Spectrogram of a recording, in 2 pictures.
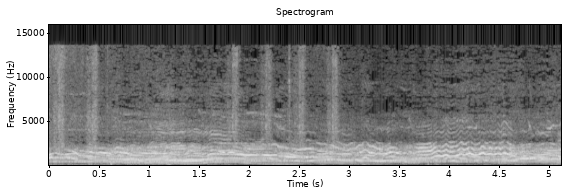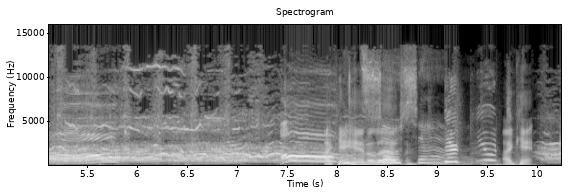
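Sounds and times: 
pack of European wolves howling at a safari park in England: 0:00.0 - 0:08.6, 0:10.0 - 0:10.2
faint fire alarm tone during a test: 0:05.0 - 0:07.5
speech: 0:08.0 - 0:10.0.

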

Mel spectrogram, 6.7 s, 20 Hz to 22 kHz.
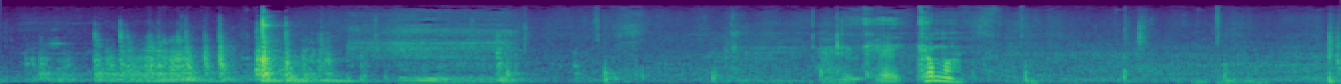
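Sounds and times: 
rattle and click of a garden gate latch catching: 0:00.0 - 0:01.8
metal garden gate swinging shut: 0:00.0 - 0:02.6
speech: 0:04.4 - 0:04.9.

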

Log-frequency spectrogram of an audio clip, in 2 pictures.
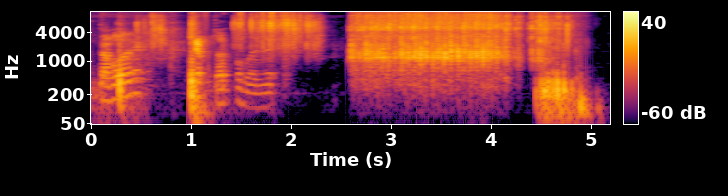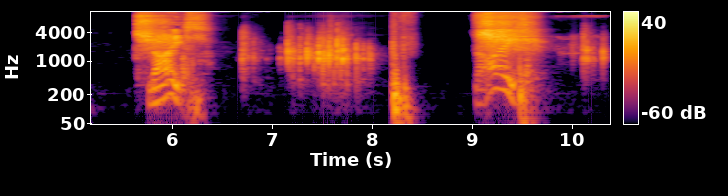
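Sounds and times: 
speech: 0:00.1 - 0:02.0, 0:05.8 - 0:06.4, 0:09.4 - 0:09.6
dice rattling in a cup or hand: 0:00.3 - 0:05.2, 0:06.2 - 0:08.5, 0:09.5 - 0:10.3.

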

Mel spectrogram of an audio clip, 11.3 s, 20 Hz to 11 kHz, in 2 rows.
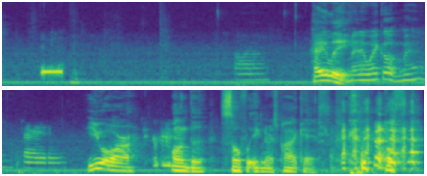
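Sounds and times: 
steady low electrical hum: 0:00.0 - 0:11.2
buzzy telephone ringing tone: 0:00.6 - 0:00.8
speech: 0:04.2 - 0:11.2
laughter: 0:10.0 - 0:11.2.

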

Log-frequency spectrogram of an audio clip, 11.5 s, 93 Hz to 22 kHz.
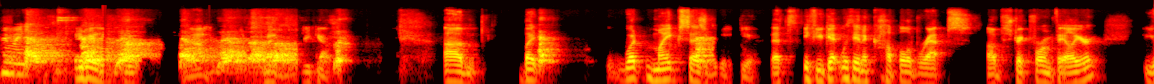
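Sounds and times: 
speech: 0:00.0 - 0:01.5, 0:03.1 - 0:03.5, 0:04.4 - 0:11.5
dog barking: 0:00.1 - 0:03.6, 0:05.4 - 0:05.7, 0:07.0 - 0:07.2.

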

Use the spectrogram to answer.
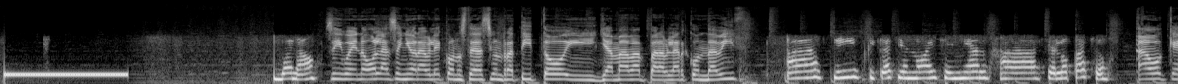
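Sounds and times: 
telephone ringing tone of an outgoing call: 0:00.0 - 0:01.4
speech: 0:02.8 - 0:11.7.

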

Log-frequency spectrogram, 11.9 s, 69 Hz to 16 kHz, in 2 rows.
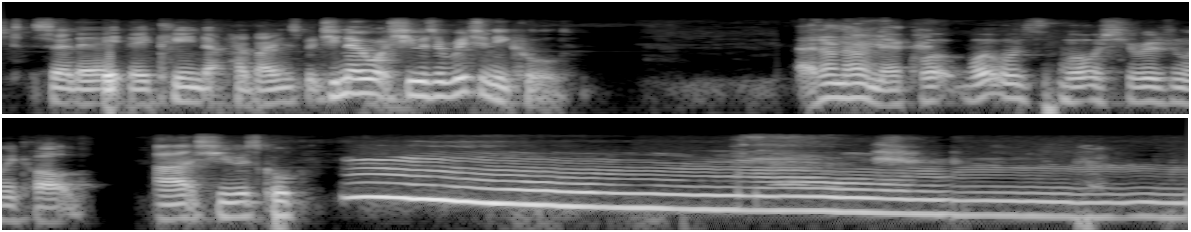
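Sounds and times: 
speech: 0:00.2 - 0:03.0, 0:04.0 - 0:08.3
human voice imitating a whale call: 0:07.6 - 0:11.8.

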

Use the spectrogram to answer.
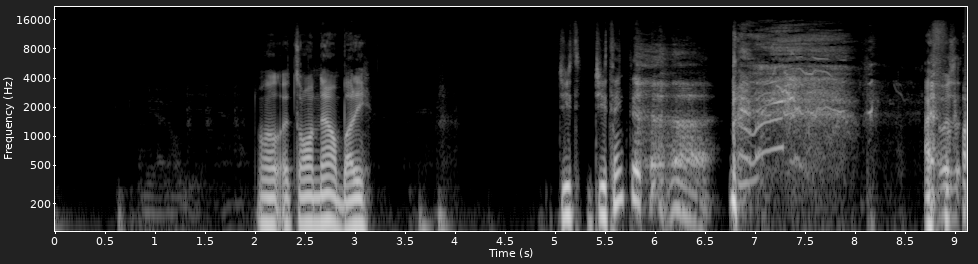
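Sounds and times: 
speech: 0:02.0 - 0:03.2, 0:05.1 - 0:07.0, 0:08.7 - 0:09.1
harsh cough: 0:05.8 - 0:08.1.

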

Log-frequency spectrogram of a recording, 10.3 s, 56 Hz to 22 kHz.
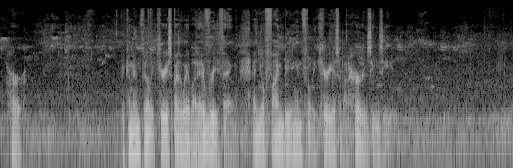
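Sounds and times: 
birds chirping: 0:00.0 - 0:10.2
speech: 0:00.2 - 0:00.6, 0:02.4 - 0:08.1.

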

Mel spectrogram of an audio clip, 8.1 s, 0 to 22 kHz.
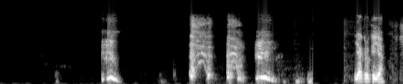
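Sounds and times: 
speech: 0:02.0 - 0:02.4, 0:07.1 - 0:08.0
person clearing throat: 0:02.0 - 0:02.5, 0:03.8 - 0:06.3
person coughing: 0:02.0 - 0:02.5, 0:03.8 - 0:05.6.

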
